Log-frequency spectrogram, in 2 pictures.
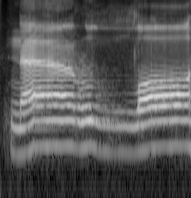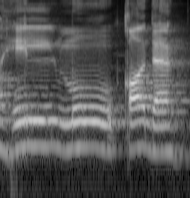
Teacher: یہاں را بھی موٹا پڑھا جائے گا، لفظ اللہ کا نام بھی موٹا پڑھا جائے گا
